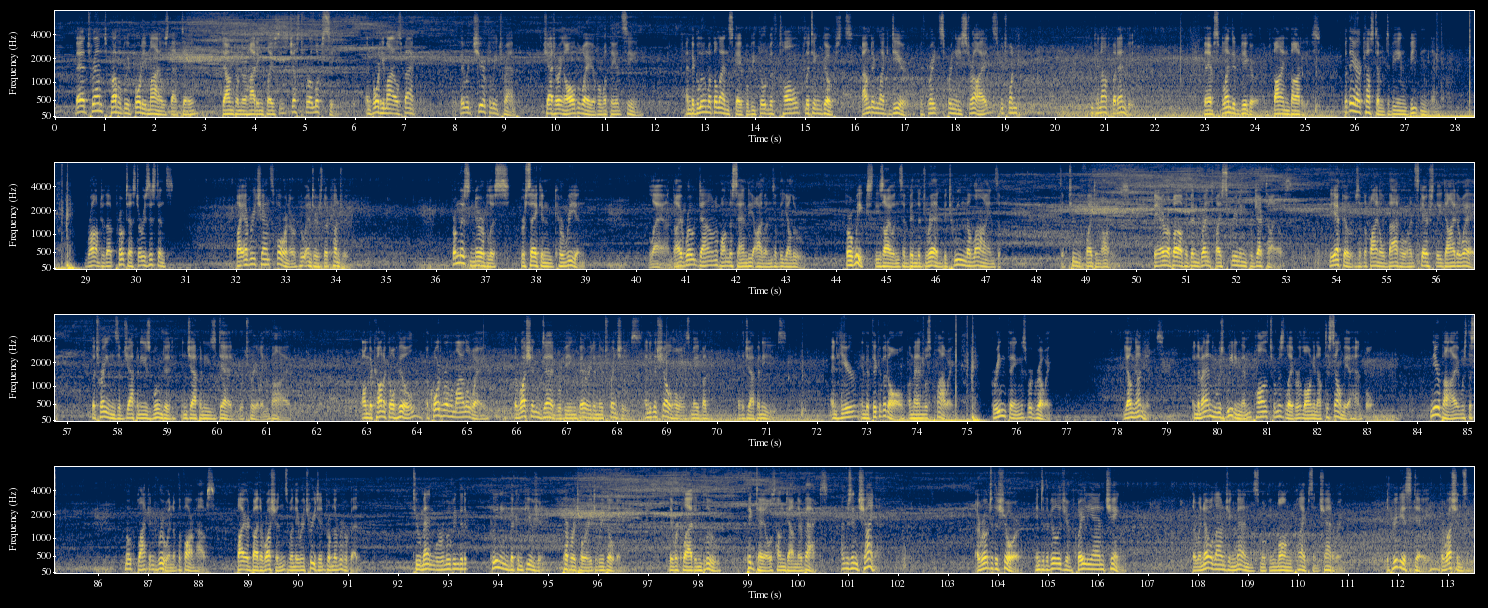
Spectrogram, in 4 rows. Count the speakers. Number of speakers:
1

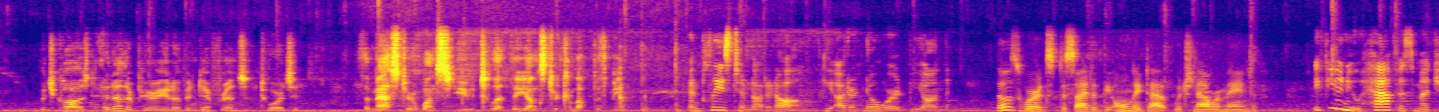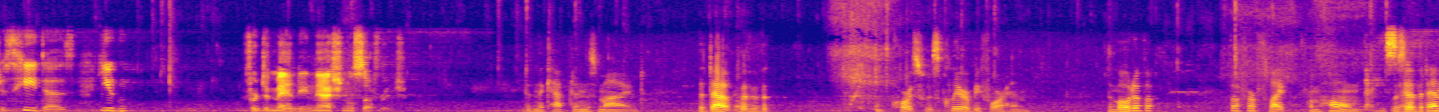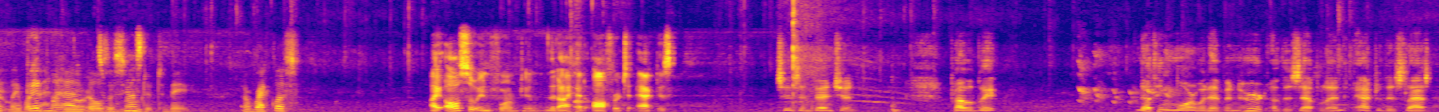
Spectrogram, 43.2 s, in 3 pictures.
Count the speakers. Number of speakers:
6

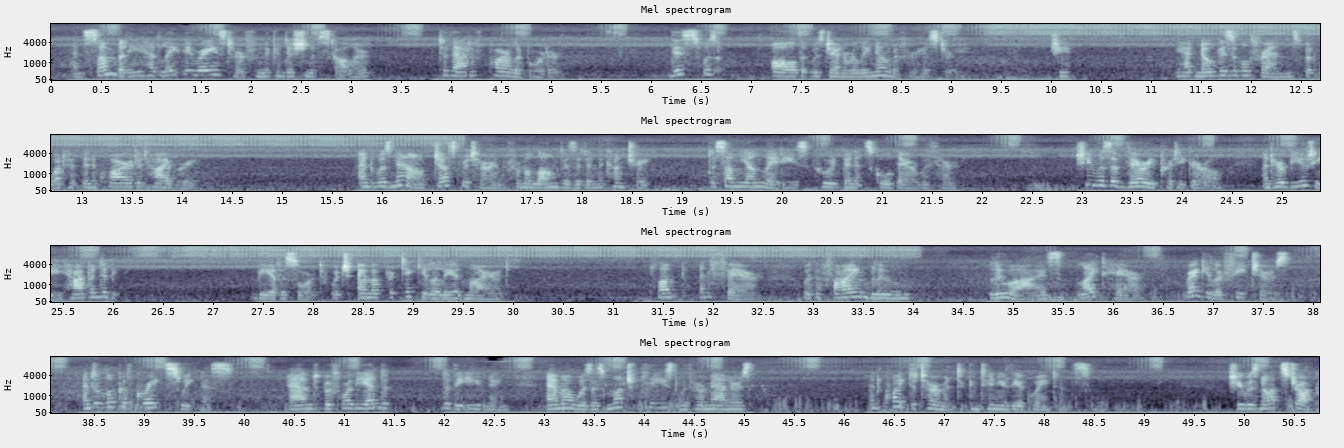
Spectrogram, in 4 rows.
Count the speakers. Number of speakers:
1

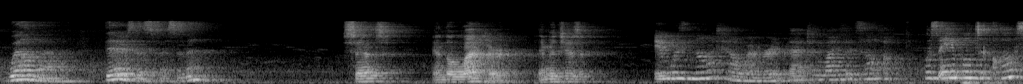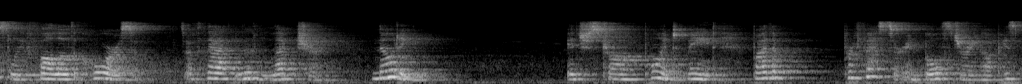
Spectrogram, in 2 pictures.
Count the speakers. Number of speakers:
4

